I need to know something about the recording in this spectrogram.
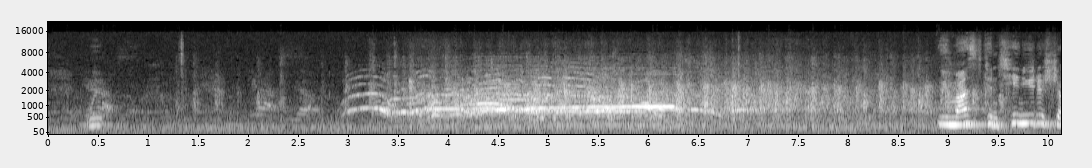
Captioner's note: applause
